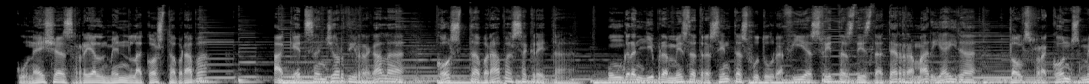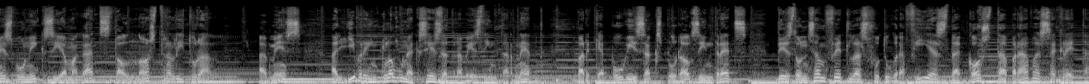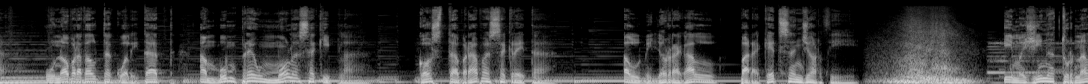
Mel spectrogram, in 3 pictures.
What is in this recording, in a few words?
catalan commercial; Catalan Espagnol; Espagne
